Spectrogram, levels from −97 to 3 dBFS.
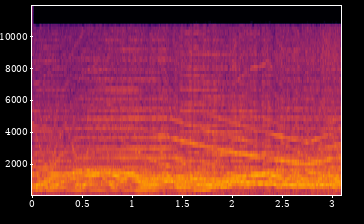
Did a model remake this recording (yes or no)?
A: no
